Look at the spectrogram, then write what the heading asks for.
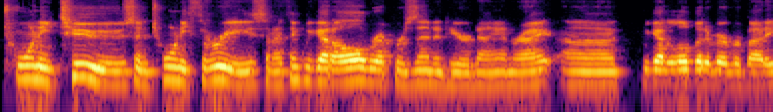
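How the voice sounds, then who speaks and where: A man's voice with ordinary pitch variation. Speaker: recruiting consultant, former college recruiting coordinator. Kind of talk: webinar presentation. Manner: fast.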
